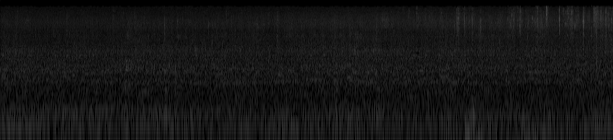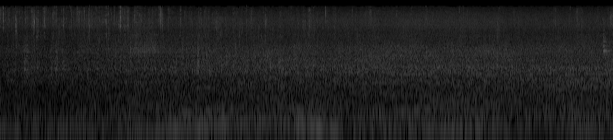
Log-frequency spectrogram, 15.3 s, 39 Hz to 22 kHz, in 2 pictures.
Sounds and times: city traffic 0:07.9 - 0:15.3

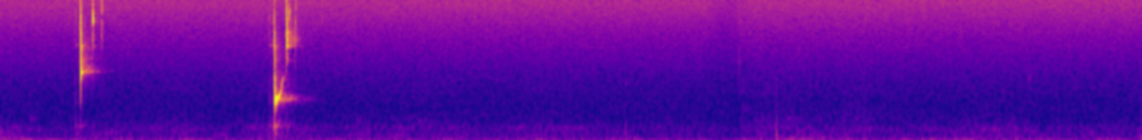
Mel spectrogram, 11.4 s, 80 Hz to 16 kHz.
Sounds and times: water drops in a bowl 0:00.8 - 0:01.0
water drops in a bowl 0:02.7 - 0:03.0

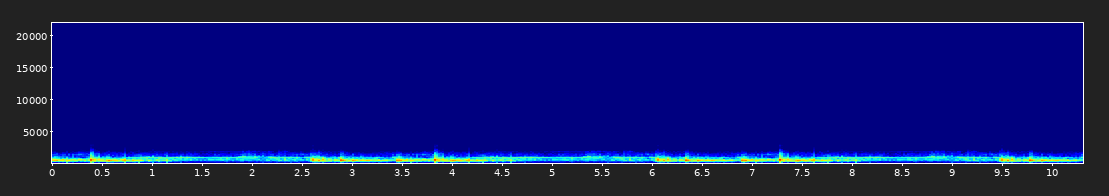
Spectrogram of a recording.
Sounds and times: beat 0:00.0 - 0:01.5
beat 0:02.1 - 0:10.3

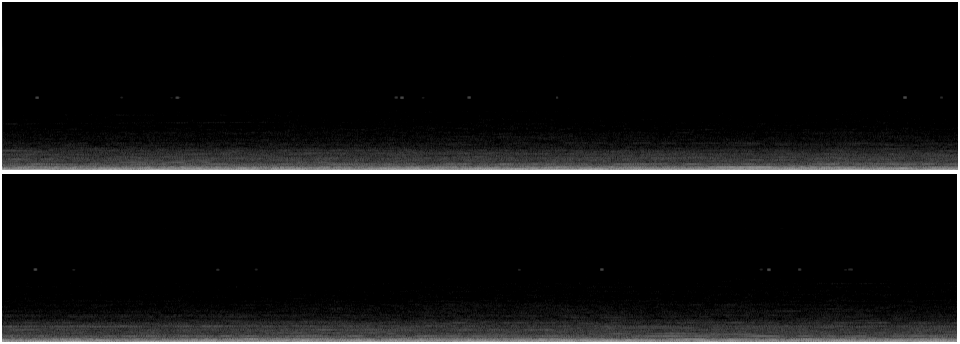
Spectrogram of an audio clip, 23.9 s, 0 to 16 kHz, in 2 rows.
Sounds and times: drone 0:00.0 - 0:23.8

